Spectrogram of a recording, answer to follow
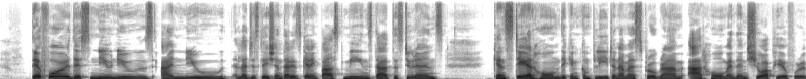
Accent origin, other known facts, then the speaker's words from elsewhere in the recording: India; And as an Indian national, and again, I speak this, you know, the lines are longer.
